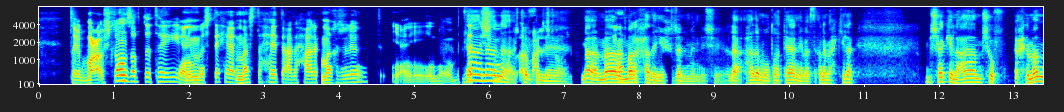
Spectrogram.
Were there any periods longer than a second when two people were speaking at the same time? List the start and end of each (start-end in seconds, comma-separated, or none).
5.6-7.0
